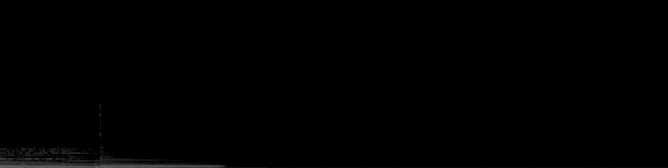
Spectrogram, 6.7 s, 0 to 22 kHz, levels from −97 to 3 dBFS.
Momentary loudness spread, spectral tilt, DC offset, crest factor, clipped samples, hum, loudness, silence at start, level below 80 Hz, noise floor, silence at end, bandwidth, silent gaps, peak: 5 LU; -7.5 dB/octave; under 0.1%; 18 dB; under 0.1%; none; -66 LUFS; 0 s; -80 dBFS; under -90 dBFS; 4.2 s; 7.2 kHz; none; -50 dBFS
